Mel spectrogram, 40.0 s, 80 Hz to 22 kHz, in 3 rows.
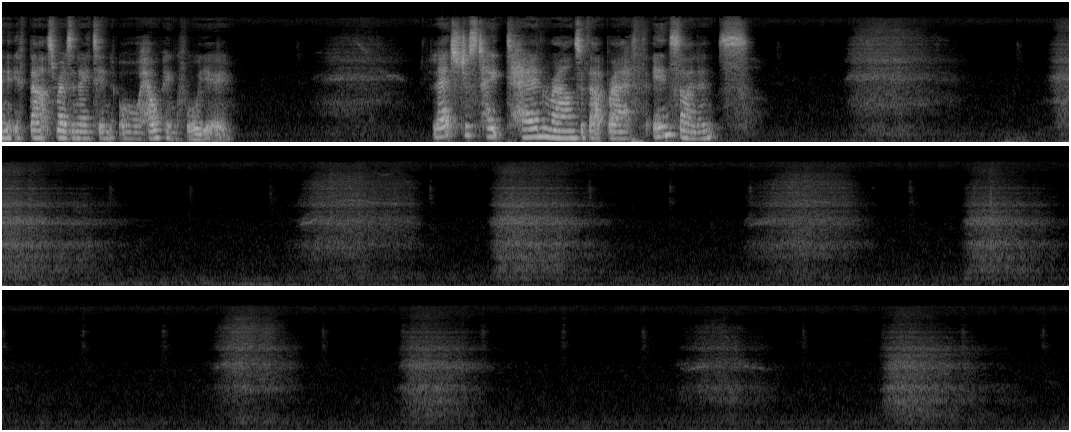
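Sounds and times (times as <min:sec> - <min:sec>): person breathing deeply: 0:10.5 - 0:12.1, 0:13.1 - 0:15.0, 0:17.0 - 0:18.7, 0:19.4 - 0:21.1, 0:22.6 - 0:24.3, 0:25.4 - 0:26.8, 0:29.2 - 0:30.5, 0:31.6 - 0:33.0, 0:35.1 - 0:36.4, 0:37.6 - 0:39.8.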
